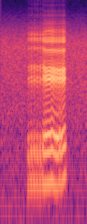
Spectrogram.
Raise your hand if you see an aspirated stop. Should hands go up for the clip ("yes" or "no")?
no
